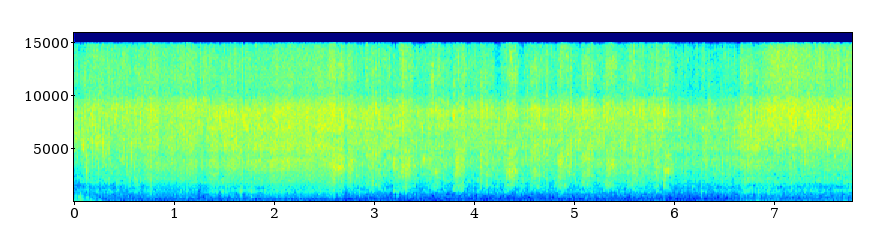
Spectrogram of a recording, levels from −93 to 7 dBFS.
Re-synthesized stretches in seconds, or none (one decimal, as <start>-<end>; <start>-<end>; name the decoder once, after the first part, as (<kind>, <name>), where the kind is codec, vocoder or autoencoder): 0.7-1.2 (autoencoder, DAC-VAE); 1.9-2.8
